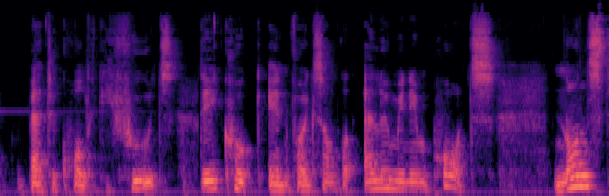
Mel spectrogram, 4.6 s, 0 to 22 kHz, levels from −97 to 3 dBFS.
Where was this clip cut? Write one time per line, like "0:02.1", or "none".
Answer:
0:01.3

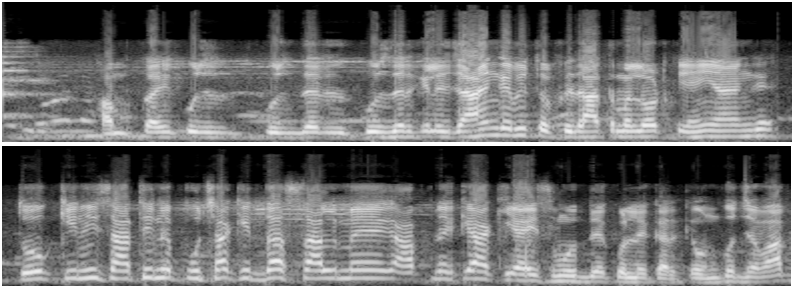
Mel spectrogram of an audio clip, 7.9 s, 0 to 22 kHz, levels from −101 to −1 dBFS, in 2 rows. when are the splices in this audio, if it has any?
0:03.9

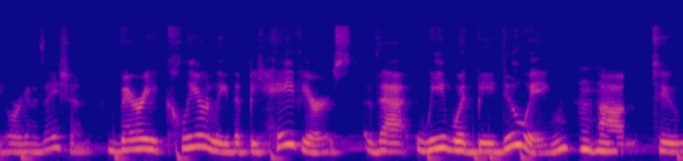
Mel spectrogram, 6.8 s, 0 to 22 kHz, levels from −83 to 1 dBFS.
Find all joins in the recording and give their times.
0:01.0
0:03.9
0:05.7

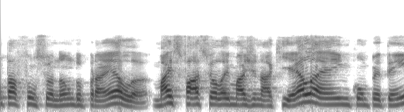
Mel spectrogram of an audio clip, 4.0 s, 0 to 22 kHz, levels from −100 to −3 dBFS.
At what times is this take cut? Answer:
0:01.5

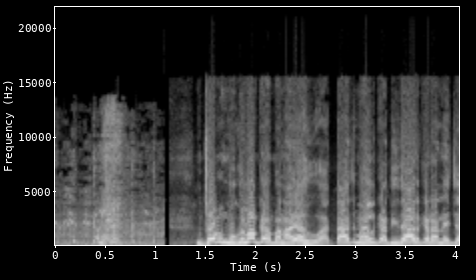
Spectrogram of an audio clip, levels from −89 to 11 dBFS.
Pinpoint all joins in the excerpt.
0:01.1

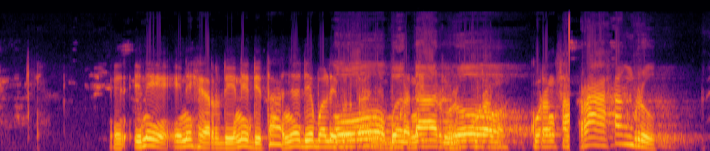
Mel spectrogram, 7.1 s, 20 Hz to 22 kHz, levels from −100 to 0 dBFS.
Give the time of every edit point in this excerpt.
0:05.7

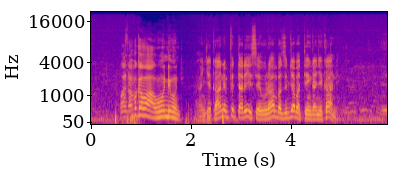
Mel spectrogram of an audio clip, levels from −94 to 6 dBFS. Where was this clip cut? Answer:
none

